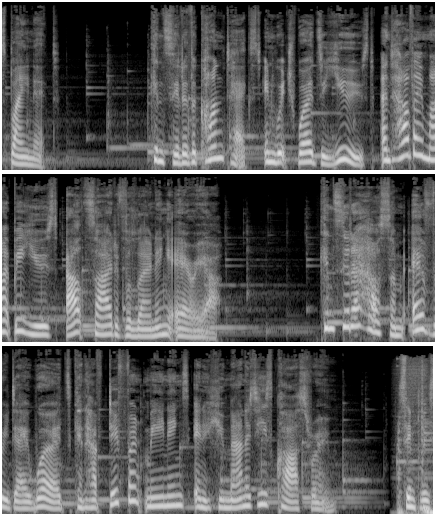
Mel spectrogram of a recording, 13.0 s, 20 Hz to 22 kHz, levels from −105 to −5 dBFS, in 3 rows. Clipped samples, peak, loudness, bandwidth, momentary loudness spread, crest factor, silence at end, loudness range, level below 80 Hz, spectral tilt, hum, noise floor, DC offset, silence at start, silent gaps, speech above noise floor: under 0.1%; -10 dBFS; -28 LUFS; over 20 kHz; 7 LU; 18 dB; 0 s; 3 LU; -52 dBFS; -5 dB/octave; none; -60 dBFS; under 0.1%; 0 s; none; 33 dB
